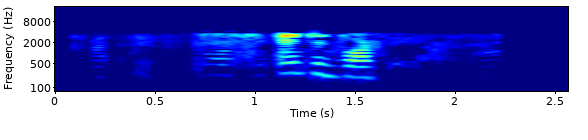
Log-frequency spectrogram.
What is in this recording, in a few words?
Fire Department Dispatch; Grand Junction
